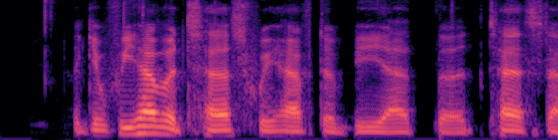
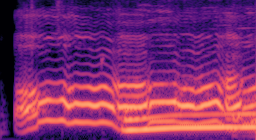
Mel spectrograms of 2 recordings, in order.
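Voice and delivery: very high, loud ooh; shrieked oh; 16 dB louder than usual. Real, not acted. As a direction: shriek out a teasing oh. Group reacts to insult.

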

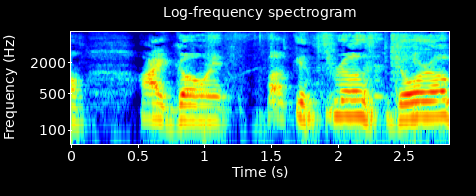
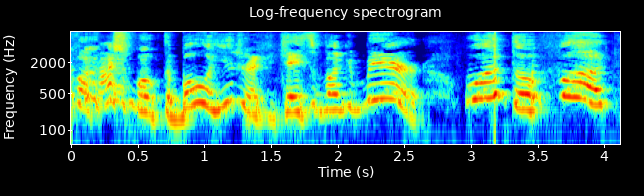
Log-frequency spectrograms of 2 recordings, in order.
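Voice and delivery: laughing outrage; 9 semitones higher, 4 dB louder than usual. Retold or imitated. Telling off a drunk friend, laughing and high. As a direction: laugh through a scolding what-the-fuck.

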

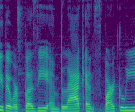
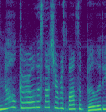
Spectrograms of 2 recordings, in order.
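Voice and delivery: put-on young sister voice; 12 semitones higher than usual. Sister's voice quoted.

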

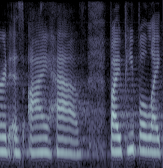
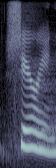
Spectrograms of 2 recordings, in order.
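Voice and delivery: normal talking voice

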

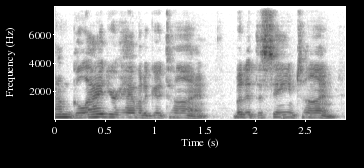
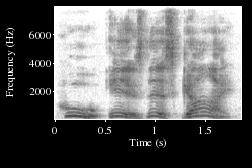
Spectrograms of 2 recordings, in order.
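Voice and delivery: higher, slow marvelling question; awed disciple; 6 semitones higher, 4 dB louder, much slower than usual. Retold or imitated. Imagined disciple marvelling at Jesus, slow and higher. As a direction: draw it out in wonder. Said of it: "if I was one of the disciples".

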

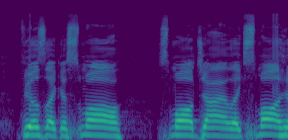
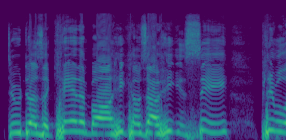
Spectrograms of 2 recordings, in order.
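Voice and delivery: louder, livelier telling; energetic; 4 semitones higher, 4 dB louder than usual. Real, not acted. Preacher recapping the man's dive, energetic. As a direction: launch into it with punch. Energetic retelling of same line.

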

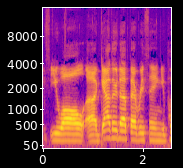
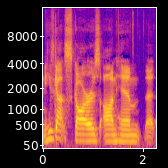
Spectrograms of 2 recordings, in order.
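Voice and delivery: normal talking voice

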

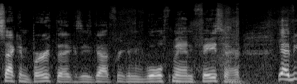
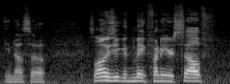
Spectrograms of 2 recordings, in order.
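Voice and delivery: ordinary talk

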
